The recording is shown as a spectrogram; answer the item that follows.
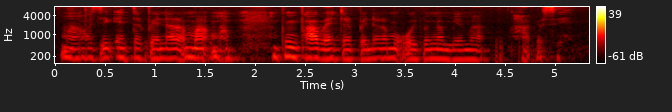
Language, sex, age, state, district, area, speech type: Manipuri, female, 18-30, Manipur, Bishnupur, rural, spontaneous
